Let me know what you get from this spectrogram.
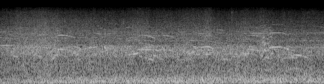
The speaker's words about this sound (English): And up next, a gull that protects terns sometimes is today's featured feathered friend, presented by Birdwatching Magazine.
